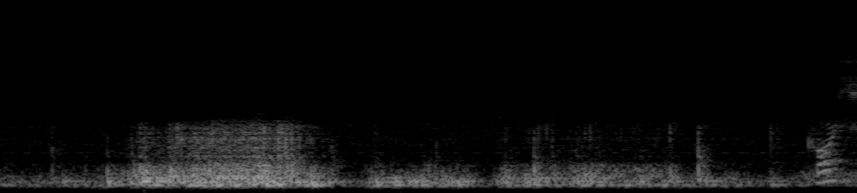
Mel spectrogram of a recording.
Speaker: fine crackles are discontinuous high pitched short crackling sounds on inspiration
